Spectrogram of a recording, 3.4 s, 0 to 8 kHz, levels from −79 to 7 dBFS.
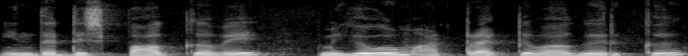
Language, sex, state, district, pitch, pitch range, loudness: Tamil, female, Tamil Nadu, Nilgiris, 215 Hz, 205-220 Hz, -15 LUFS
